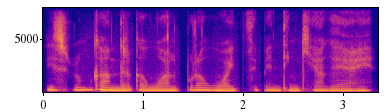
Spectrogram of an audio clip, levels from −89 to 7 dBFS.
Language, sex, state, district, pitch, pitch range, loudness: Hindi, female, Arunachal Pradesh, Lower Dibang Valley, 200 Hz, 190-215 Hz, -14 LUFS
